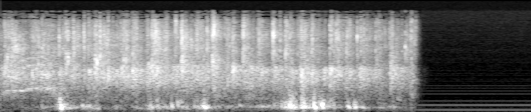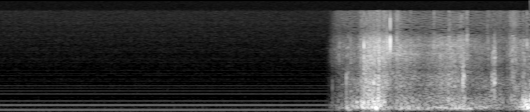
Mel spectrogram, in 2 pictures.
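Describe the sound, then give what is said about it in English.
The Hope Ottawa church audience claps to welcome a speaker who is about to preach. The dense, fairly quiet applause runs for about four seconds, then a near-silent hum follows before noise returns. “Now let's put our hands together. Let's give Eric a warm Hope Ottawa welcome as he brings the word to us tonight.”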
